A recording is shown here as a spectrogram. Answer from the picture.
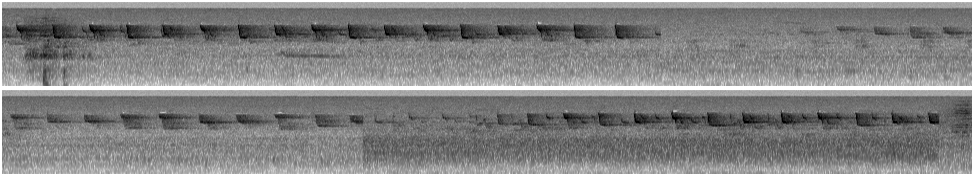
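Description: A small songbird calling over and over in a forest: a regular series of short, high, falling notes, about three a second, fainter for a stretch in the middle. A steady background hiss gets abruptly louder about two-thirds of the way through.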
